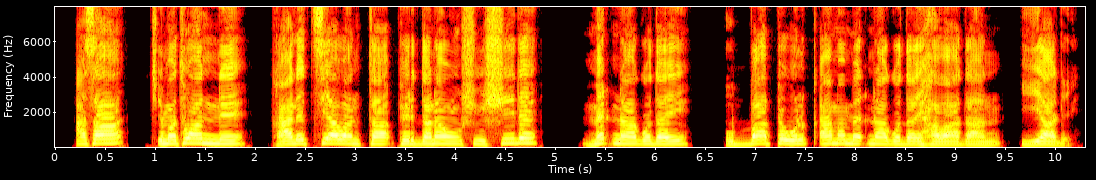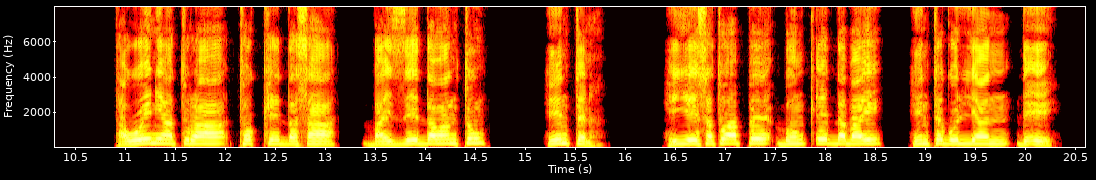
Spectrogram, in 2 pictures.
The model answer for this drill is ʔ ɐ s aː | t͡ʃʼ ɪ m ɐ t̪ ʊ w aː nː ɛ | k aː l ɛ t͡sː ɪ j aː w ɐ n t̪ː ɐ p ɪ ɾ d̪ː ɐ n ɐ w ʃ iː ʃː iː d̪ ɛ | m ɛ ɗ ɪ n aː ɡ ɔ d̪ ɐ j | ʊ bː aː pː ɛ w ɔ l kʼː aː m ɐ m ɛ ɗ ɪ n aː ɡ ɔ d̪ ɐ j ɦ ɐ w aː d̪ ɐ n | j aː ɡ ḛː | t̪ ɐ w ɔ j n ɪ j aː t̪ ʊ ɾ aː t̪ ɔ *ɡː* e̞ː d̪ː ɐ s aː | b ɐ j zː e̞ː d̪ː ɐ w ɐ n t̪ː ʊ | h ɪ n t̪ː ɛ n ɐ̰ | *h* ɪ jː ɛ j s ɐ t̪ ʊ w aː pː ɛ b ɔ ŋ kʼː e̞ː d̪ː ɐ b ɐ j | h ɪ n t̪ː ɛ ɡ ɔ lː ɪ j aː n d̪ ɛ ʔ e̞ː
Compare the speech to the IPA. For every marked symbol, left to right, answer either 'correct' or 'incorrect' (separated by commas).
incorrect, correct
